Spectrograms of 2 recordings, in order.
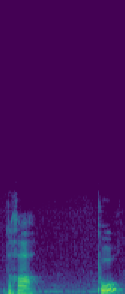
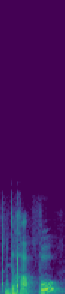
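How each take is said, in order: First: "drapeau" slowly in two beats, dra, long pause, peau; split into syllables. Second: Said in the usual way. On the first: Shown as a demonstration. Teacher showing a pupil both parts of "drapeau", syllable by syllable. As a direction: break "drapeau" after dra and lift each half. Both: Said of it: "On enlève la deuxième syllabe".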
